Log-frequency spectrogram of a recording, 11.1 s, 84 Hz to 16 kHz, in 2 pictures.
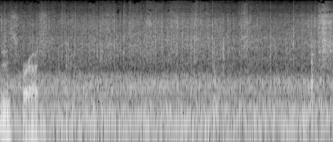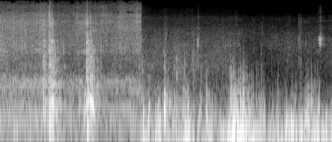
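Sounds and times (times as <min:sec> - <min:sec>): food sizzling in a frying pan: 0:00.0 - 0:07.9.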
